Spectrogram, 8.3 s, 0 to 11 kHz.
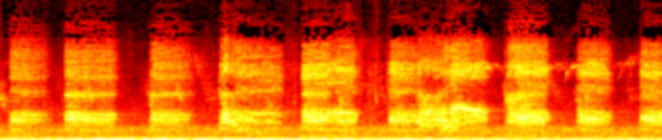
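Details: Hooded crow nestlings, hungry, clamouring as their father brings food: a rapid series of coarse, grating caws, roughly one every 0.7 seconds, each burst noisy and broad, against a constant low background hum.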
